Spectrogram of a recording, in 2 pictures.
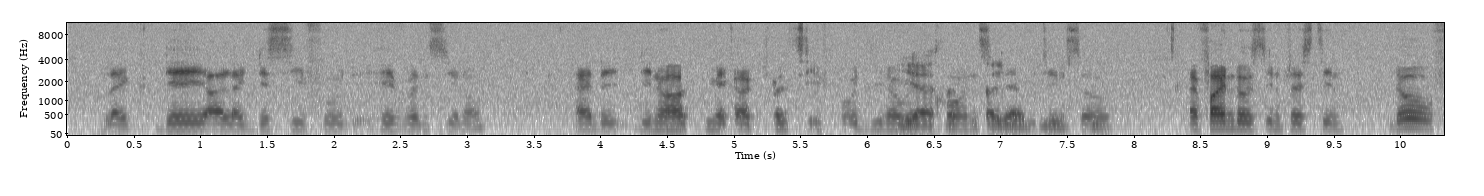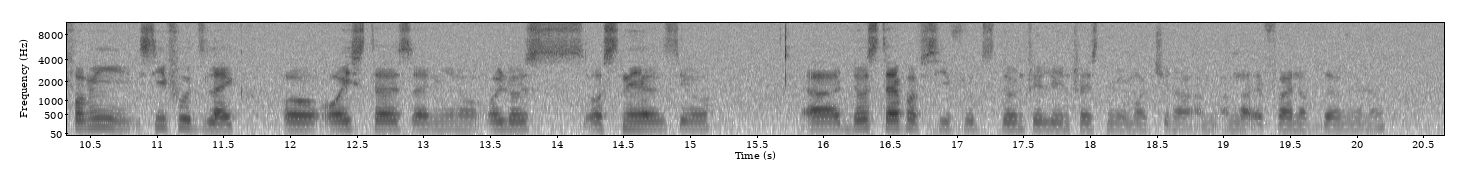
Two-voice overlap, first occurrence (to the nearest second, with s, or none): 6 s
